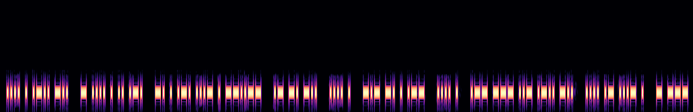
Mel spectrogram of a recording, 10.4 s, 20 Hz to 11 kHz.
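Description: Morse code, heard as a keyed tone, about 44 wpm, 600 Hz. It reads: HELD THEIR NERVE, AND HE KNEW HE WOULD HAVE TO
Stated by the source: Morse code at 43 wpm sending Ken Follett's novel Never in English, from CW med Gnister.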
